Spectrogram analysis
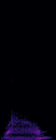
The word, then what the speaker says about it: row: Remember the pronunciation for this word when it means a fight. It is a row, otherwise it's a row.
